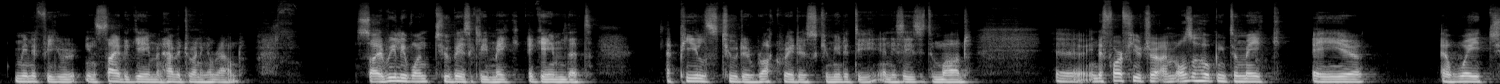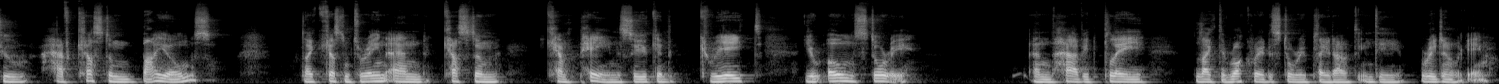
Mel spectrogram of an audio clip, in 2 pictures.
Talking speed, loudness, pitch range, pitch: 150 wpm, -19 LUFS, 115-130 Hz, 120 Hz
